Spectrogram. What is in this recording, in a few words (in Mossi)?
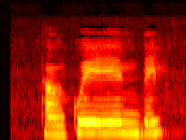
"tãn-koeemde", moore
